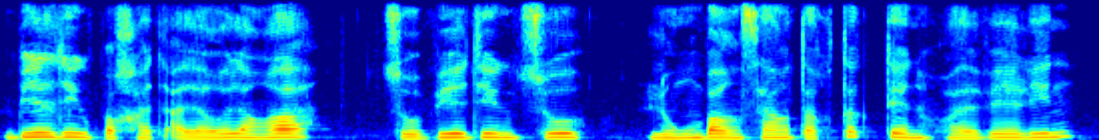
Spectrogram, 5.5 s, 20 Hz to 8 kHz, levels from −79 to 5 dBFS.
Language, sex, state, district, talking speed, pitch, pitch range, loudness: Mizo, female, Mizoram, Aizawl, 195 wpm, 210 Hz, 200-225 Hz, -20 LUFS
